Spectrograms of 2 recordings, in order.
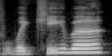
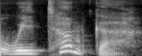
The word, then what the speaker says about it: Wetumpka: And she was raised as the third of the 17 children on a 60 acre farm of Wikiba, Alabama. Is that I pronounce that right? No. We Tumpka. We Tumpka.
